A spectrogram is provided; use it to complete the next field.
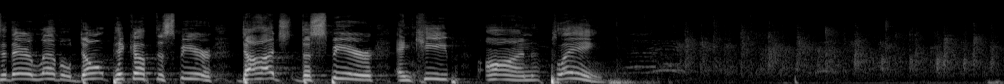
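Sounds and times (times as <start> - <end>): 
speech: 0.0 - 6.2
audience clapping: 6.3 - 10.0.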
